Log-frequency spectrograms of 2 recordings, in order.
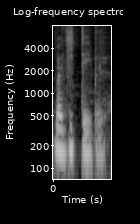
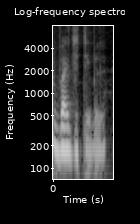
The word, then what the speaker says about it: vegetable: it silent V and letter A has a sound like we have in about okay so it is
